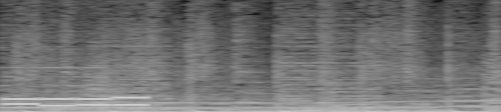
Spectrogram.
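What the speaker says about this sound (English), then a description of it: "Must try calling the switchboard." Telephone dialing tones ring out as a call is placed to an institution's switchboard, a loud run of steady overlapping beeps over a low rhythmic hum, with no talking.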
